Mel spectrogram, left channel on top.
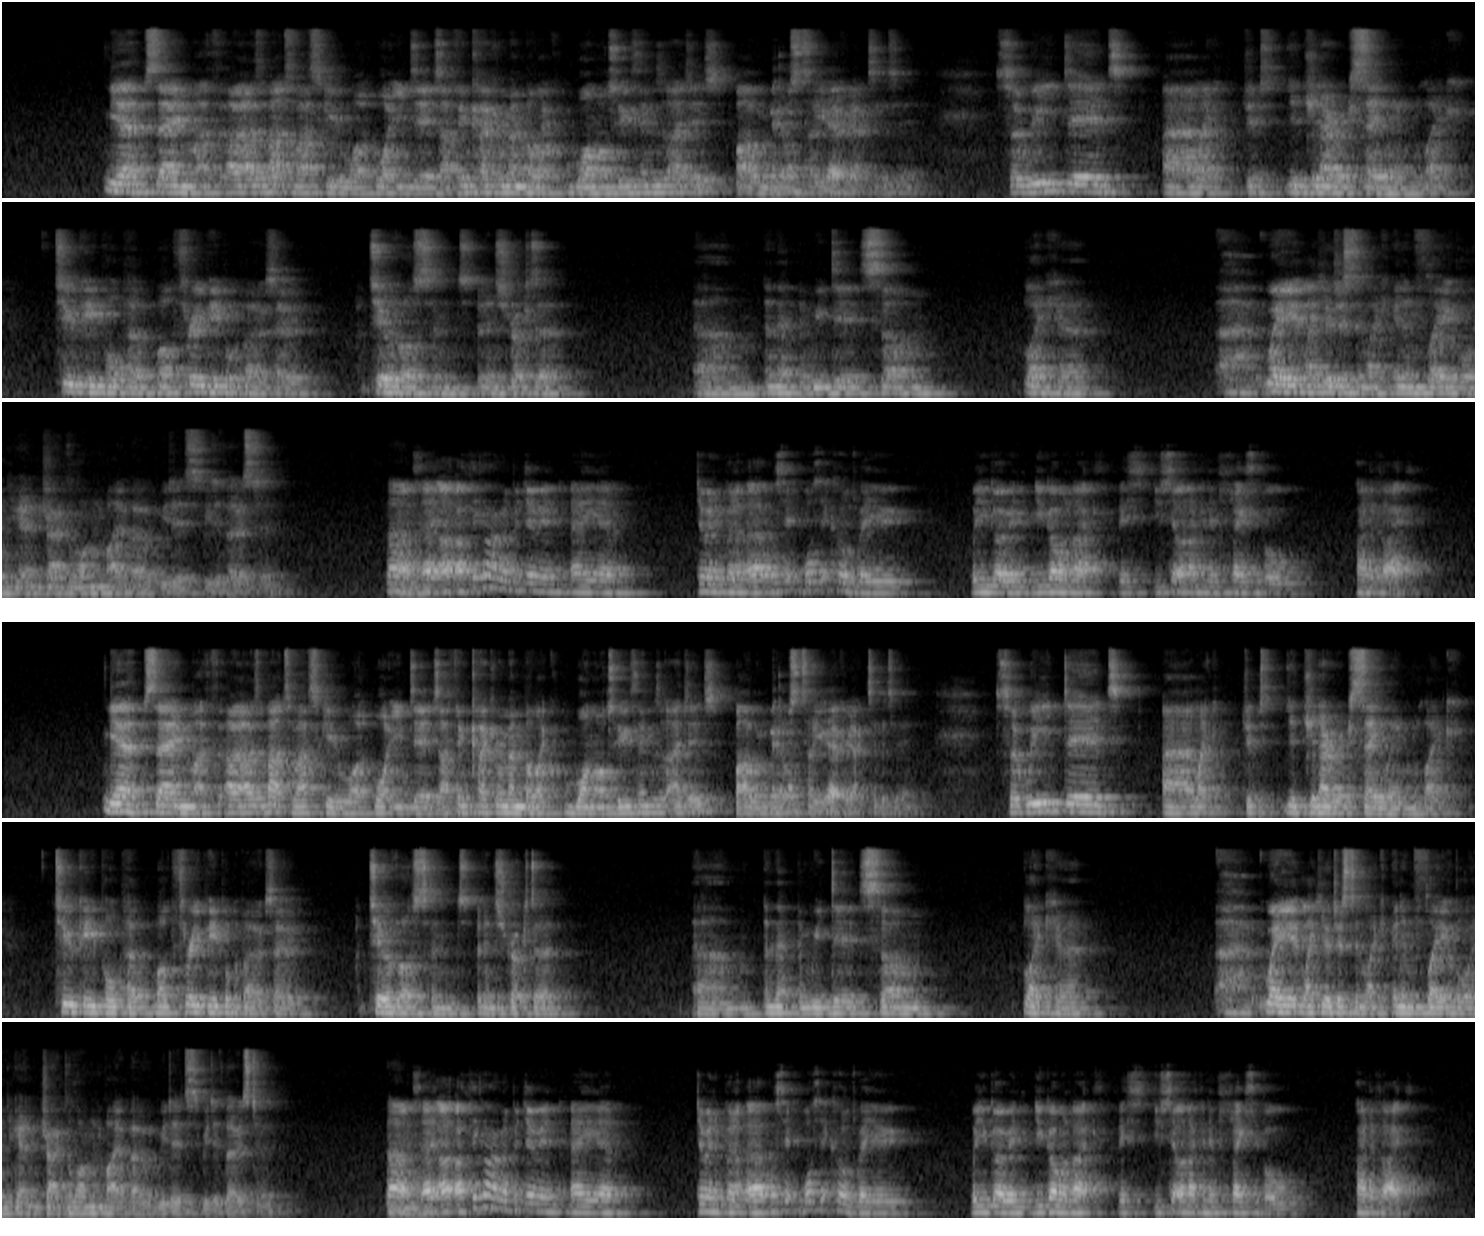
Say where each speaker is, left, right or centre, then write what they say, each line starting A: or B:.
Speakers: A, on the right; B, on the right.
A: Yeah, same. I, th I was about to ask you what what you did. I think I can remember like one or two things that I did, but I wouldn't
B: Which
A: be able
B: ones
A: to tell
B: did
A: you
B: you do?
A: every activity. So we did uh like just your generic sailing, like two people per well, three people per boat, so two of us and an instructor. Um and then we did some like uh, <sighs> uh where you like you're just in like an inflatable and you're getting dragged along by a boat. We did we did those two.
B: Nice.
A: Um
B: I I, I think I remember doing a um doing a bal- uh, what's it what's it called where you where you go in you go on like this you sit on like an inflatable kind of like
